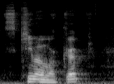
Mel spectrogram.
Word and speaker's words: schema markup: Du coup, c'est schéma markup. Comment le prononcer? En anglais, ce serait plus schema markup.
